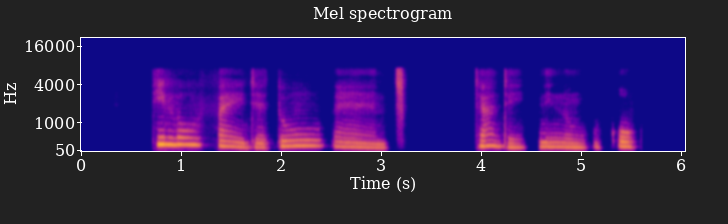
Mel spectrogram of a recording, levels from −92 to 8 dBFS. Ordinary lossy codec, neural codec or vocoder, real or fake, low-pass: none; codec, 24 kHz, 0.5 kbps, DualCodec; fake; 7.2 kHz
